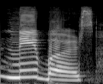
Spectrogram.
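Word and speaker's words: neighbours: एच आई एस हिज ये है नेबर्ड्स। इसे क्या पढ़ेंगे? नेबर्ड्स। इसकी स्पेलिंग भी आप याद कर लीजिए।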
